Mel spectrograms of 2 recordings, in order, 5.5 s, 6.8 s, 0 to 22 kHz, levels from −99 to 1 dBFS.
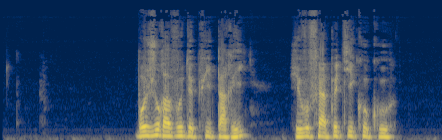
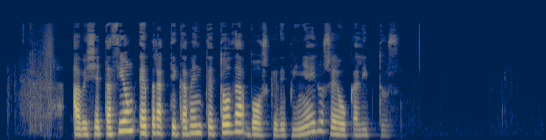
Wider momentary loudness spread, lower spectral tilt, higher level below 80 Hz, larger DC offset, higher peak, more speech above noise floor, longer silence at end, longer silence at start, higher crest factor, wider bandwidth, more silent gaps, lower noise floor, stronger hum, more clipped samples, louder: second, 7 LU vs 12 LU; about the same, -7.5 dB/octave vs -6.5 dB/octave; first, -46 dBFS vs -80 dBFS; neither; first, -2 dBFS vs -6 dBFS; second, 45 dB vs 64 dB; second, 0.6 s vs 2.25 s; first, 1.7 s vs 0.9 s; about the same, 16 dB vs 20 dB; first, 15.5 kHz vs 11.5 kHz; neither; second, -60 dBFS vs -89 dBFS; neither; neither; first, -16 LUFS vs -25 LUFS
